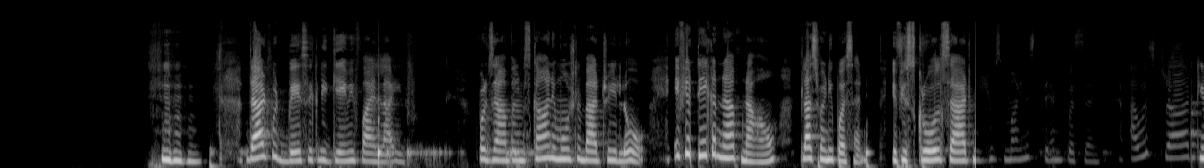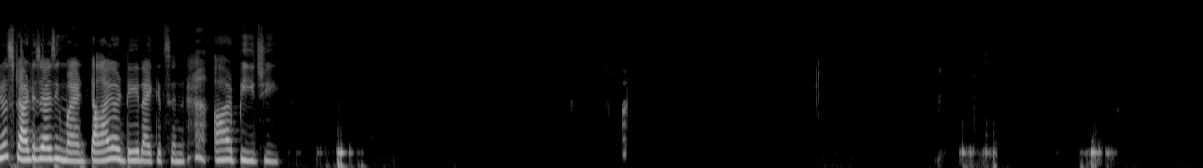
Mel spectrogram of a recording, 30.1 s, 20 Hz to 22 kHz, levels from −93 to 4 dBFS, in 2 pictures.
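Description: From 12.20 to 14.89 s, after "you scroll sad", the speech falls about 32 dB to a faint residue in mono, likely one channel inverted so the matching sides cancel. The waveform shrinks to a sliver; the spectrogram thins.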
